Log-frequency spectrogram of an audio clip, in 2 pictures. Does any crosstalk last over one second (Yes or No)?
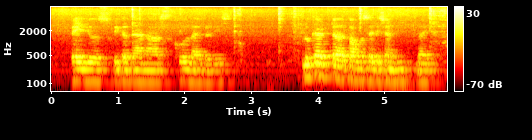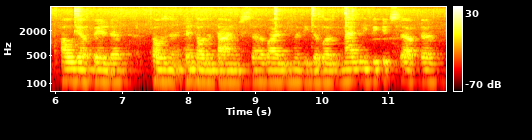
No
